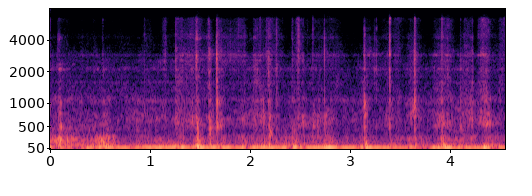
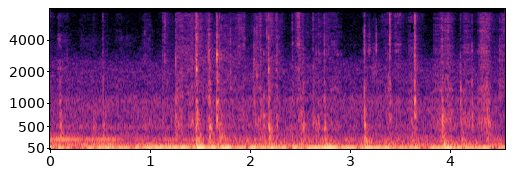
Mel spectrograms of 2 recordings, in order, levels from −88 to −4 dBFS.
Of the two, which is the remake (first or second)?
first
